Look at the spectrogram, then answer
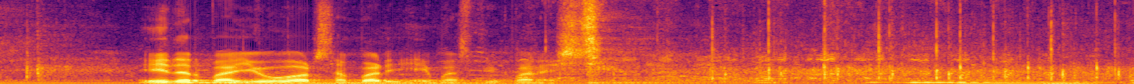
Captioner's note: laughter and Applause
